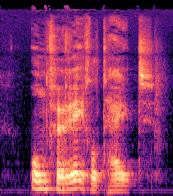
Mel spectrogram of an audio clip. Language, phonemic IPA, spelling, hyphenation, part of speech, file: Dutch, /ˌɔŋ.ɣəˈreː.ɣəlt.ɦɛi̯t/, ongeregeldheid, on‧ge‧re‧geld‧heid, noun, Nl-ongeregeldheid.ogg
- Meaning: 1. state of being unregulated (not organised by rules) 2. public disturbance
